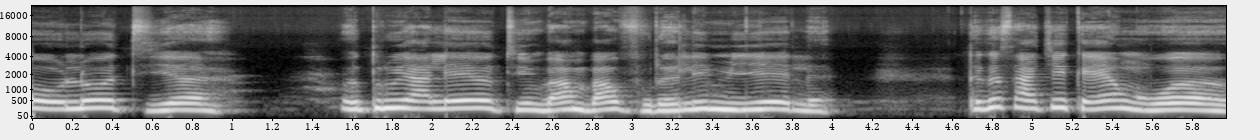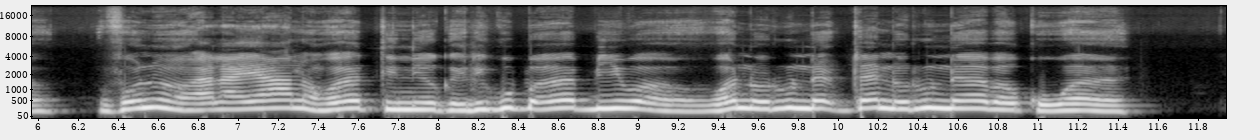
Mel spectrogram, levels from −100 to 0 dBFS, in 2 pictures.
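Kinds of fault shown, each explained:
Gain pumping: level ducks by around 10 dB under loud speech, unlike a gate's silent gaps; likely excessive gain into a fast limiter.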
